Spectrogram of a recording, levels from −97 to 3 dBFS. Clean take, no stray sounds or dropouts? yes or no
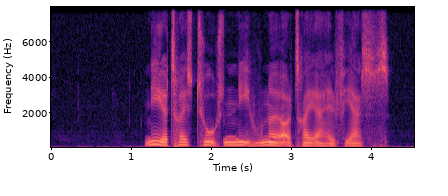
yes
